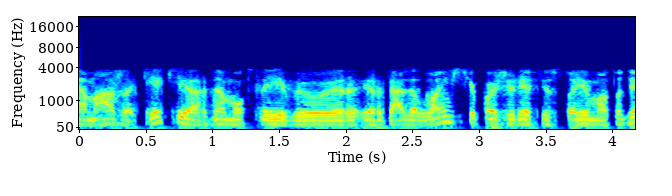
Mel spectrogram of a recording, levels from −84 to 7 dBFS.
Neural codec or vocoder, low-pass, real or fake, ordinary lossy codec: none; 7.2 kHz; real; AAC, 16 kbps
